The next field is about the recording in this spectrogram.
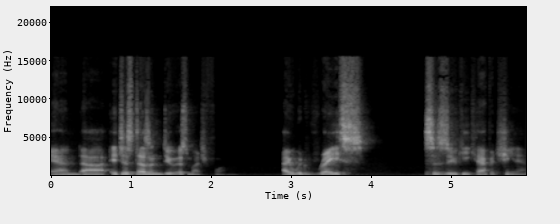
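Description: A man with a normal speaking voice at a medium pitch, with fairly even intonation, big swings in loudness and a fairly slow pace. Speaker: podcast co-host. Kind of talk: casual chat.

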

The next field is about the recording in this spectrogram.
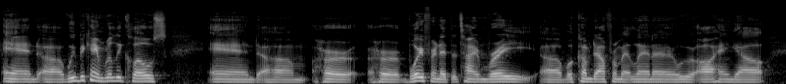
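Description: In a Southern US accent, a man talks at a moderate pace in a medium-pitched voice with fairly even intonation, on a very clean recording with a silent background. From US South, Huntsville, Alabama. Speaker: actor. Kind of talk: casual chat.

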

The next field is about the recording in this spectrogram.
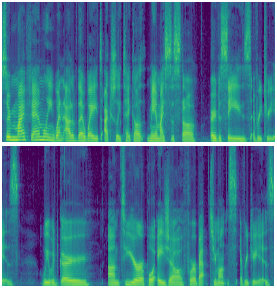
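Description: In an Australian accent, a woman with a fairly low voice speaks at a moderate pace with fairly even intonation, the recording very clean against a silent background. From Australia, southeast Queensland. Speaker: film student. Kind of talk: casual interview chat.

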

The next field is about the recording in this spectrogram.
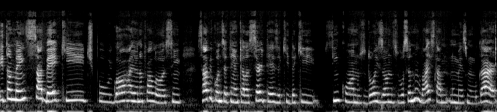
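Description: A woman with a high pitch speaks at a moderate pace against noticeable background noise. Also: ordinary pitch variation. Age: 20s. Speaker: entrepreneur. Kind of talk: casual interview.

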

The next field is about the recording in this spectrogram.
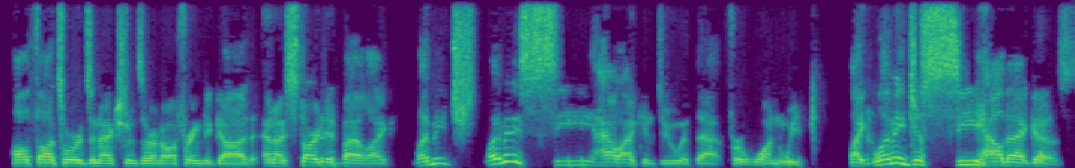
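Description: In a normal speaking voice, a man talks at a moderate pace with a fairly high pitch and lively intonation, the sound dry and close with no echo. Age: 40s. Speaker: magazine editor. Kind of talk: casual interview. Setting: video call.

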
